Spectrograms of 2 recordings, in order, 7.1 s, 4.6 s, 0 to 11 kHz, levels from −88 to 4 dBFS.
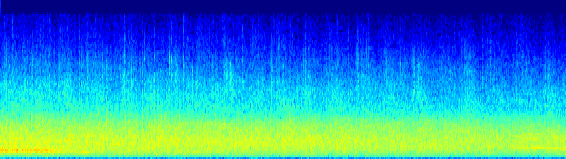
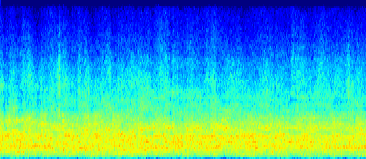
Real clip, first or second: first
